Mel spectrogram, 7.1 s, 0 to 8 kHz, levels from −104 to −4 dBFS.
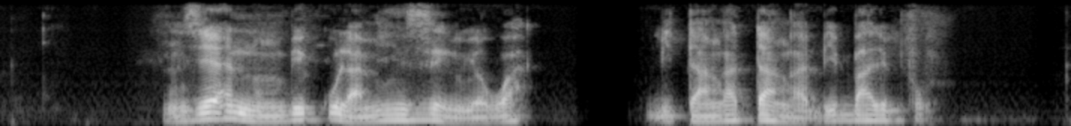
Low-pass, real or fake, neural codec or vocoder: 7.2 kHz; fake; codec, 16 kHz, 8 kbps, FunCodec, trained on Chinese and English, 25 frames a second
